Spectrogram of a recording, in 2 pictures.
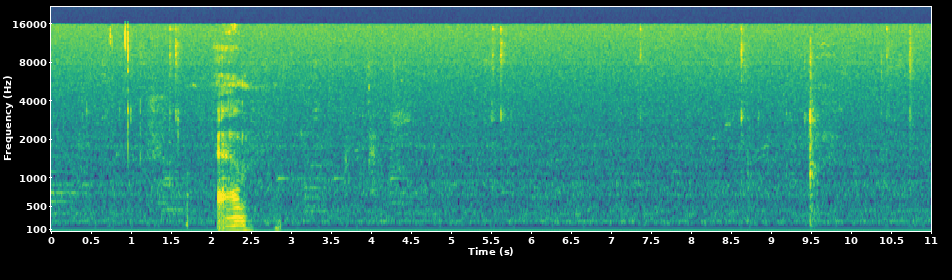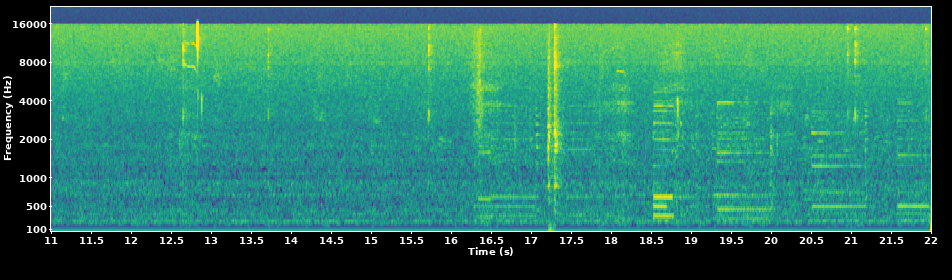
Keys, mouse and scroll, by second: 13.7 click.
